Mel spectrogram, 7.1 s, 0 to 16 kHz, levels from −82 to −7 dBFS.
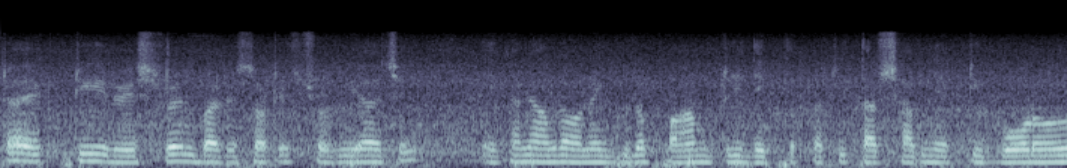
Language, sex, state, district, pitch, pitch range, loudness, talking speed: Bengali, male, West Bengal, Jhargram, 140 Hz, 135-145 Hz, -25 LUFS, 170 wpm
